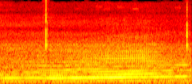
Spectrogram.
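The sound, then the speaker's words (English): Car traffic passes on a busy city street: a steady low engine drone and tire hum runs throughout at moderate level, broken only by two short, sharp ticks. “this street's a little bit busier, so there's a little more traffic.”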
